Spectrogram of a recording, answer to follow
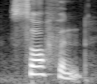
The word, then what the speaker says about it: softened: we have T pronounced even in words like Christmas listen hasten softened none of these words do we have T and look at the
